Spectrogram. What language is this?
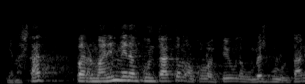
Catalan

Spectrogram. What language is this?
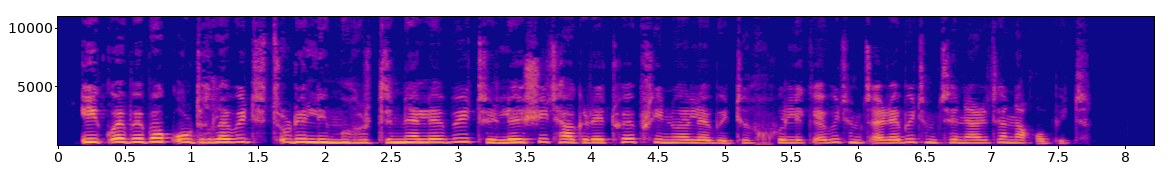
Georgian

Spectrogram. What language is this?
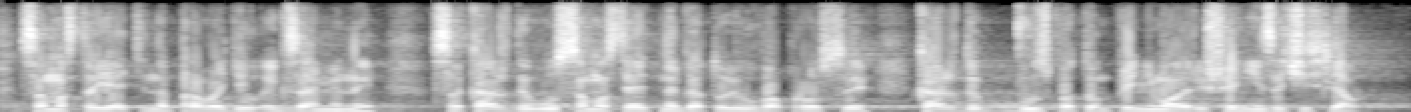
Kazakh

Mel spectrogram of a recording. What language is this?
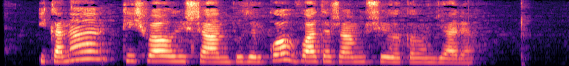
Mari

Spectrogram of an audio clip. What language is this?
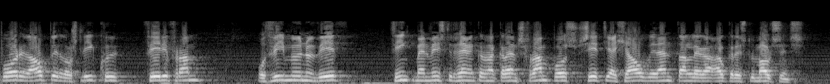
Icelandic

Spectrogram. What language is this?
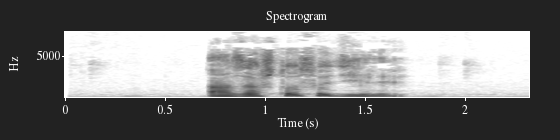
Belarusian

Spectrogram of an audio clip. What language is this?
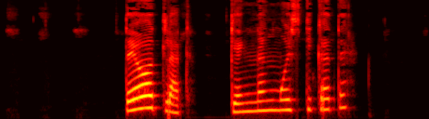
Orizaba Nahuatl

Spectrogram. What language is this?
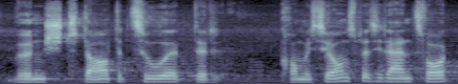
Swiss German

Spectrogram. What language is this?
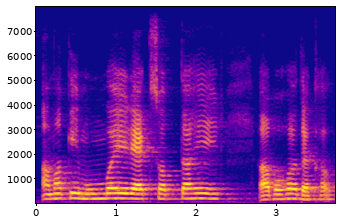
Bangla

